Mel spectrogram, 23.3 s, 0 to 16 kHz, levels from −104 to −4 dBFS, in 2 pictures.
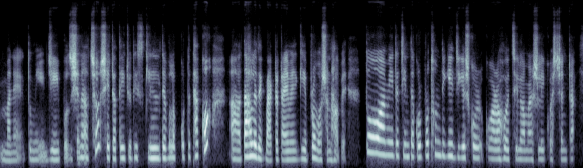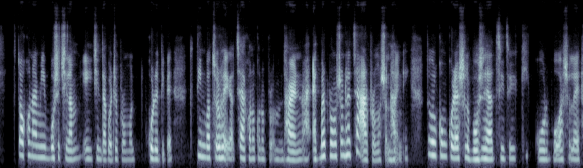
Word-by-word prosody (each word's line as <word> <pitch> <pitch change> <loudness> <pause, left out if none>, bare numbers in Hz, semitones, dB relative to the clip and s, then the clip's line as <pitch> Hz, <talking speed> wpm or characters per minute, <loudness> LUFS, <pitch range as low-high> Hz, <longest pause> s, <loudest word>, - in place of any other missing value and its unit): মানে 170 +1 -9 0.2
তুমি 195 -1 -12 0.2
যেই 190 -1 -2
পজিশনে 210 +3 +3
আছ 225 - +2 0.2
সেটাতেই 225 -1 -2
যদি 240 0 -9
স্কিল 225 -1 -1 0.2
ডেভেলপ 230 +1 -2
করতে 255 0 -8
থাকো 275 - +6 0.5
আ - - +1 0.2
তাহলে 260 +1 +9
দেখবা 205 -4 0
একটা 200 +3 -4
টাইমে 190 +1 0
গিয়ে 205 -1 -4
প্রমোশন 200 -5 0
হবে। - - -9 0.5
তো - - +2 0.3
আমি 290 -1 -5
এটা 275 0 -5
চিন্তা 260 -1 -5
করব। 245 0 -1
প্রথম 290 +3 -4
দিকেই 275 0 -3
জিজ্ঞেস 235 0 0
কর 235 -2 -2 0.2
করা 210 -1 -1
হয়েছিল 210 -1 -6
আমার 195 0 -8
আসলে 205 - 0
এই - - -44
কোশ্চেন 200 -1 -4
টা। 205 - -6 0.6
তখন 290 0 +1
আমি 240 -1 -6 0.2
বসেছিলাম 220 -4 0 0.3
এই 210 - -9
চিন্তা 200 -4 -4
করে 180 - -3 0.2
প্রমোট 190 0 -14 0.3
করে 210 -2 +3
দিবে। - - -10 0.4
তো - - -26
৩ 270 -2 -3
বছর 230 +1 +1
হয়ে - - +2
গেছে - - -7
এখনো 215 -1 -8
কোনো 210 -1 -11
প্র - - -13 0.3
ধারেন 185 -2 +6
না, - - -10 0.2
একবার 245 +6 +2
প্রমোশন 275 +1 0
হয়েছে 300 +5 0
আর 190 - +8
প্রমোশন 185 +2 -1
হয়নি। 205 - -7 0.4
তো - - -24
ওরকম 275 -1 0
করে 230 -3 +5
আসলে 225 -1 +2
বসে 205 +2 +1
আছি 200 - -12
যে - - -11 0.2
কি 270 - -20 0.2
করব 200 0 -7 0.2
আসলে 200 0 -2
220 Hz, 180 wpm, -23 LUFS, 200-255 Hz, 0.6 s, তাহলে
